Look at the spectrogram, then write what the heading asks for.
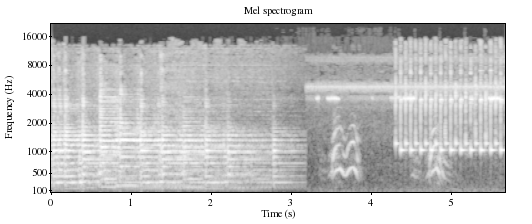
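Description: A phone rings with an incoming call, heard as a rapid, buzzing trill of high pulses in the final seconds, after a stretch of music and a steady tone with warbling cries.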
